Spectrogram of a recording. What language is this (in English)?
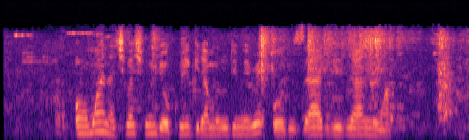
Ganda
